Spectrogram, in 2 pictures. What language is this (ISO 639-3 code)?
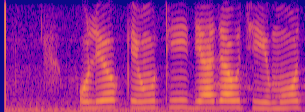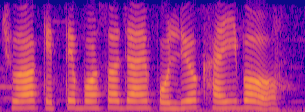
ori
